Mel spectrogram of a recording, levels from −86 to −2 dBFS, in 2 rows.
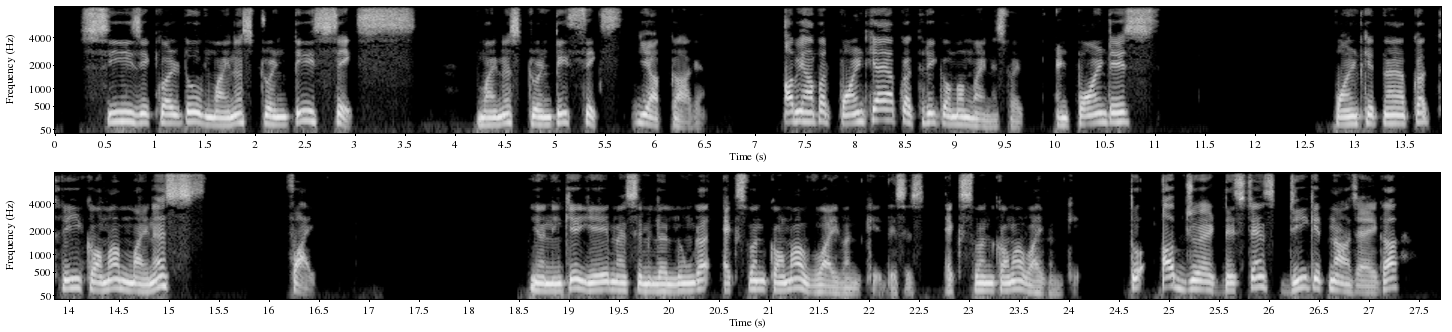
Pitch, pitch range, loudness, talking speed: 150 Hz, 130-175 Hz, -17 LUFS, 140 wpm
